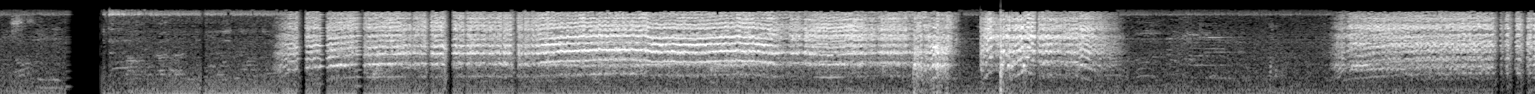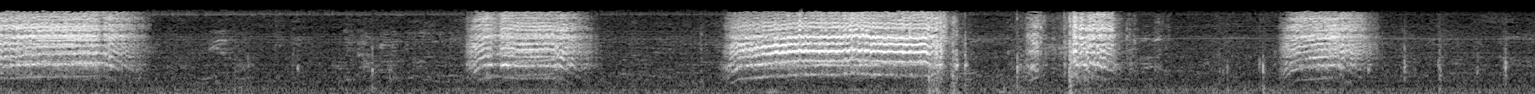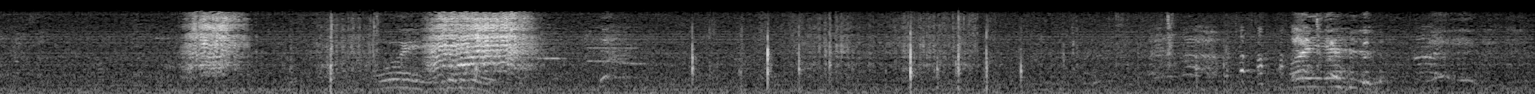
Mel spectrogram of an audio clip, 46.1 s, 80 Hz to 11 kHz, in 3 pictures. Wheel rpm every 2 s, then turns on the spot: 0, 10, 130, 160, 160, 110, 10, 120, 100, 0, 70, 70, 90, 30, 40, 0, 30, 50, 10, 20, 10, 0, 0.
32-34 38-40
